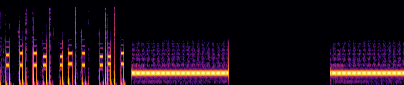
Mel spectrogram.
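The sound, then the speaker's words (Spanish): A telephone call being placed: a rapid run of short two-tone keypad beeps, followed by a steady, loud, buzzing call tone in two long bursts separated by a silent gap. “Llamar al papa. Oh, vamos a ver. Pero al más allá. Las llamadas al Trollcast. Bueno. Llamando a través del tiempo.”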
